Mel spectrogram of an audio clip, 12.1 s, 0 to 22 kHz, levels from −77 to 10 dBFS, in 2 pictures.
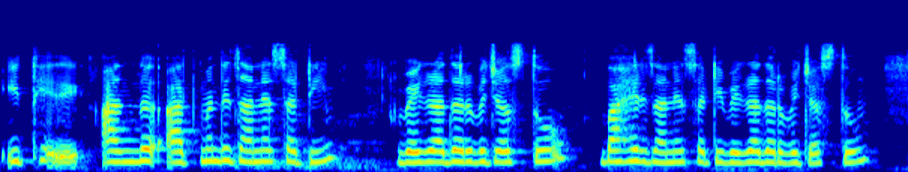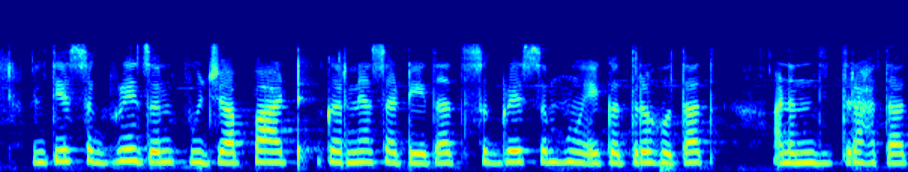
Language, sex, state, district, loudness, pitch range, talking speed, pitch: Marathi, female, Maharashtra, Sindhudurg, -25 LUFS, 235-255 Hz, 155 wpm, 245 Hz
